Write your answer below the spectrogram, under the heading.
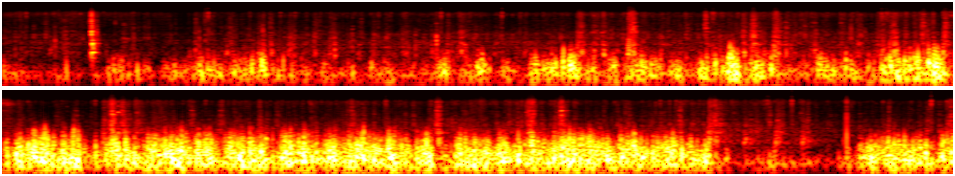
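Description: Wind buffeting the microphone with knocks and rattles during a motorcycle ride down a narrow, bumpy dirt footpath. The rumbling grows loud about halfway through and drops away briefly near the end.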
